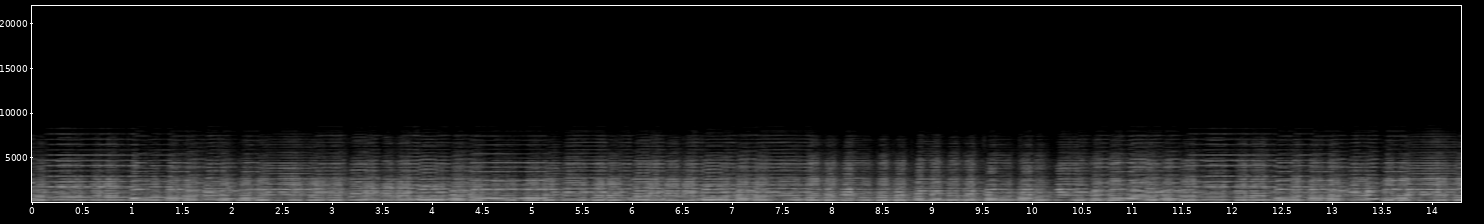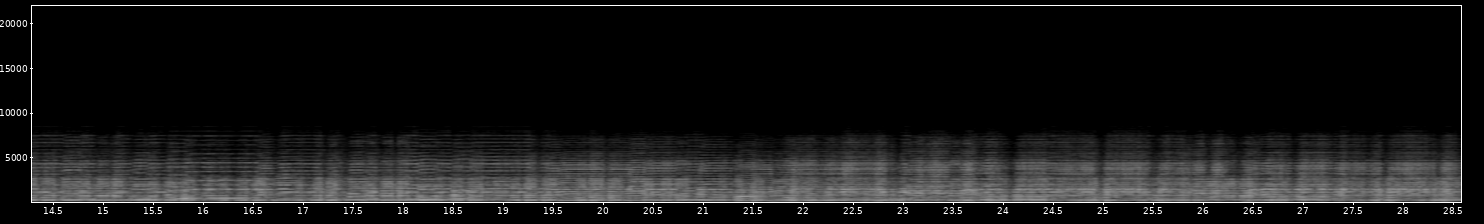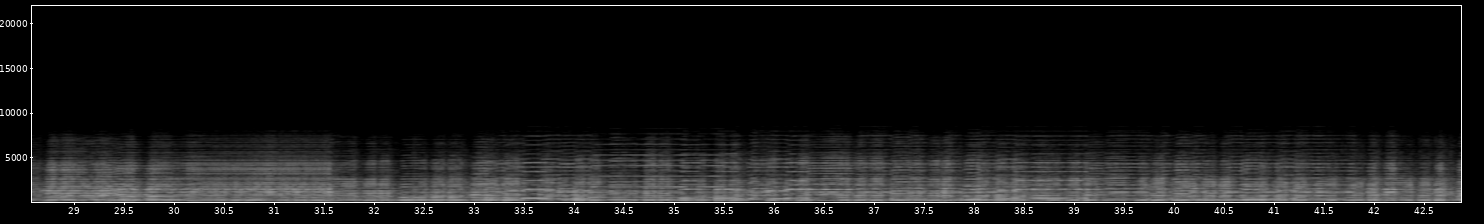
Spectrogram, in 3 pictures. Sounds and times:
Accordion: 0.0s - 42.8s.

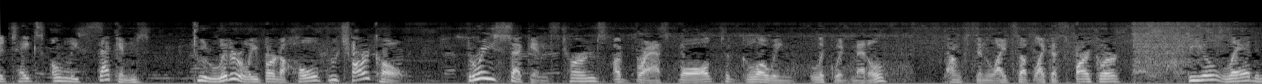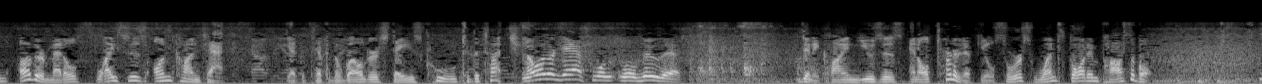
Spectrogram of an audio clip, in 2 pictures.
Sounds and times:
Speech: 0.0s - 11.2s, 11.9s - 19.5s, 20.6s - 24.2s.

